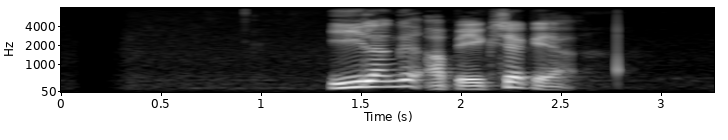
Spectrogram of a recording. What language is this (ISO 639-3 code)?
sin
